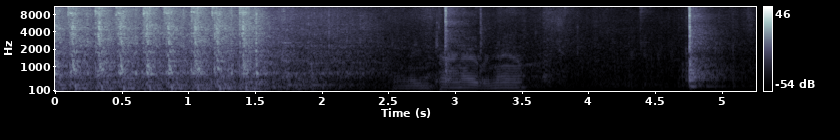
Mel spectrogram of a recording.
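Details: Harley-Davidson motorcycle that cranks but won't start, with a strong raw gas smell: rapid, regular starter chugging for a second or two, then it dies away without catching. Cause suspected, not confirmed. Cranks but won't start.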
